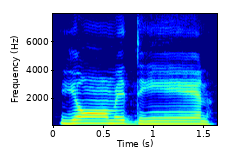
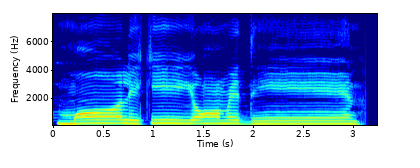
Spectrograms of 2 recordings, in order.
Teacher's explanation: یا کے اوپر زبر اور ساتھ واو ہے، یہ حرف لین ہے، اس کی آواز کو کھول کر ادا کریں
